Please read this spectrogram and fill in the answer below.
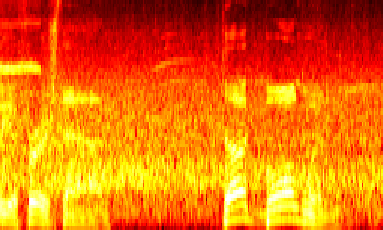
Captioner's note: cheering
